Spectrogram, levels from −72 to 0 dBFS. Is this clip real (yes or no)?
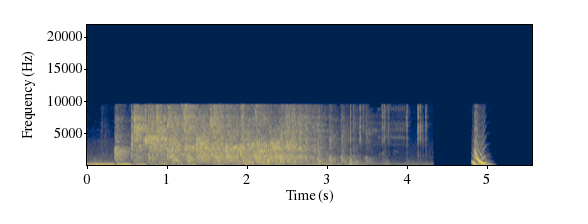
yes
